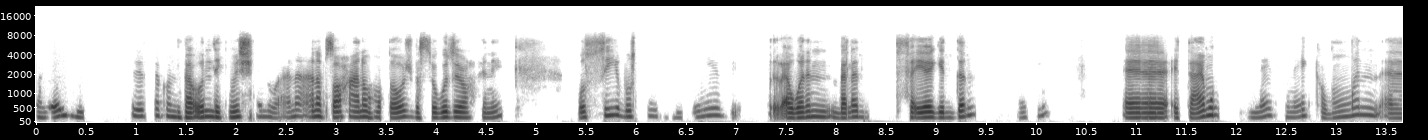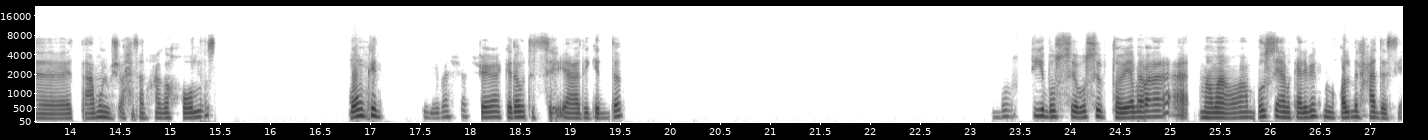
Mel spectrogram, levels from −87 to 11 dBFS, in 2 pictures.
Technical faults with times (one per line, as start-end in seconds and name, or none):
3.31-3.45 frames out of order
11.04-11.21 frames out of order
24.61-24.76 frames out of order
